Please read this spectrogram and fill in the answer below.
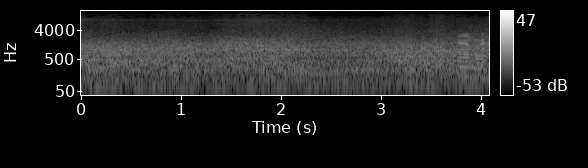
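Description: Steady road noise of car traffic driving past in the bridge lanes right beside the walkway.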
